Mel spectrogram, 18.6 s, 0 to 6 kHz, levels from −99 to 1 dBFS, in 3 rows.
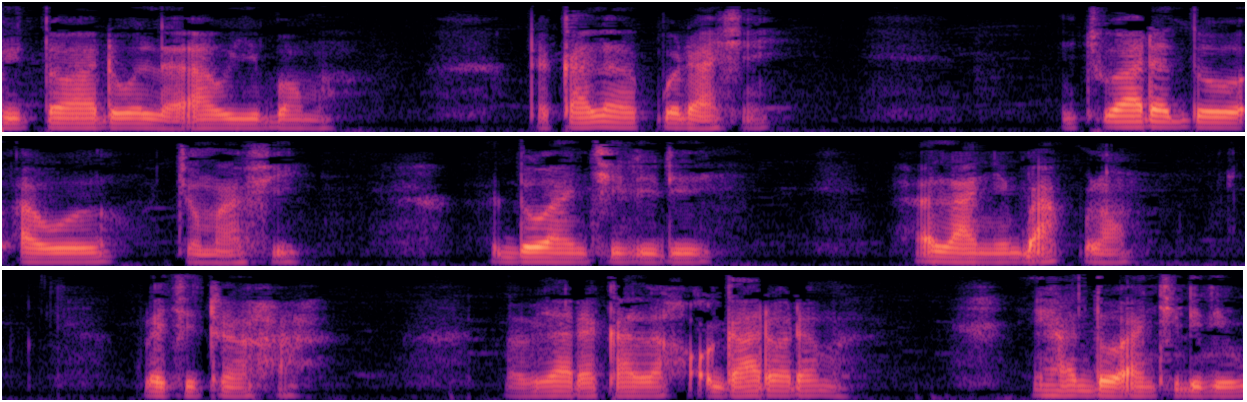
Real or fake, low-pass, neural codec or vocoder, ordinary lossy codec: real; 5.4 kHz; none; MP3, 24 kbps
